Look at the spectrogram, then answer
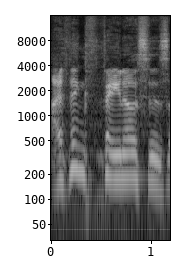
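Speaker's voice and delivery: ordinary talk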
